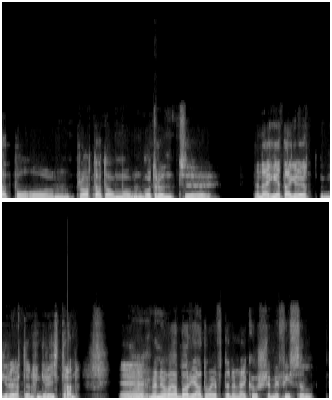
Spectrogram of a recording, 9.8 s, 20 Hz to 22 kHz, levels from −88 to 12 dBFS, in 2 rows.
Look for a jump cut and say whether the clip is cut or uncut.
uncut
